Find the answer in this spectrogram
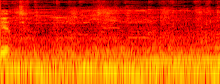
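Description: Car driving along a road, heard from inside the cabin: a steady low rumble of engine and tyre noise, with a steady hum joining about one and a half seconds in.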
